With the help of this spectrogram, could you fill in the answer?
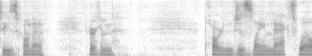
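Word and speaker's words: Ghislaine: going to freaking pardon Jizlane Maxwell or however you pronounce. I I believe it's Galain. Yeah, I've heard it pronounced Jizlane from all the time the internet today, guys.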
